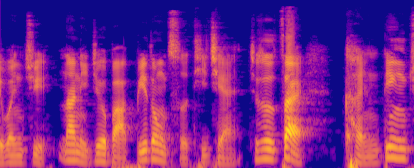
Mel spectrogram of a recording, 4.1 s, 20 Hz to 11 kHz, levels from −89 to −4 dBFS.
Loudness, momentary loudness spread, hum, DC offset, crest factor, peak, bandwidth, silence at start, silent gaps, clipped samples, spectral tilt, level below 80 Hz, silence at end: -22 LUFS; 13 LU; none; under 0.1%; 22 dB; 0 dBFS; 10 kHz; 0 s; none; under 0.1%; -4.5 dB/octave; -38 dBFS; 0 s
